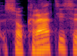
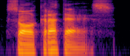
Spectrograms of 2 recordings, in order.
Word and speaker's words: Socrates: So Socrates is the modern Greek pronunciation. Jordan did it perfectly. Ancient pronunciation, say classical Attic pronunciation, Socrates.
